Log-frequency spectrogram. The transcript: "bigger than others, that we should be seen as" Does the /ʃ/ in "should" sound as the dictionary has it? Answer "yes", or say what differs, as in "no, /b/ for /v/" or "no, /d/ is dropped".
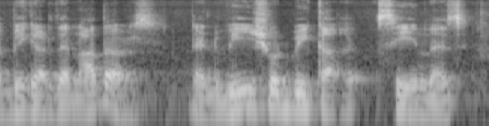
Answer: yes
